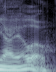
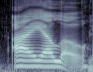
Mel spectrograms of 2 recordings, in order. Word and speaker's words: Aiello: Danny Aiello. – Aiello.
